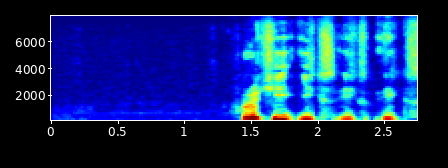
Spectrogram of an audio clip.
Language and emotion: Russian, neutral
